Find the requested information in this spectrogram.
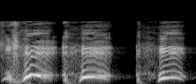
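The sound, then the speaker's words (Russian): Harsh, hoarse coughing from an old man, voiced by a person imitating it, comes in three strained, throaty bursts with brief pauses between them. “И старичок погрузился в свой кашель.”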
